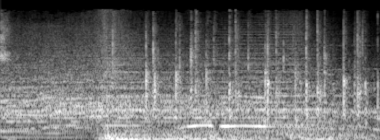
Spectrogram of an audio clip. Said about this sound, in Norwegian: Det er sånn fin, for det er, det er sånn fin applaus. Sånn litt sånn koselig ja, ja.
